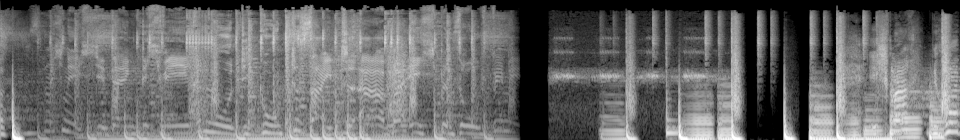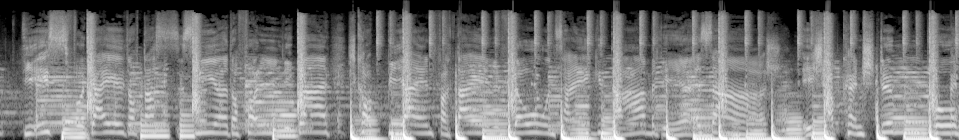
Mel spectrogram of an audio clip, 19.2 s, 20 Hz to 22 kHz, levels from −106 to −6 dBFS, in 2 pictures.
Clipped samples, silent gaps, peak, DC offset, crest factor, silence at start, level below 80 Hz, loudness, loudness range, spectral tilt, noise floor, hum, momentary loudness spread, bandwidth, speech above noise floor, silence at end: under 0.1%; 5.19-5.47 s, 7.46-7.50 s, 7.99-8.08 s; 0 dBFS; under 0.1%; 14 dB; 0 s; -18 dBFS; -16 LUFS; 7 LU; -5 dB/octave; -39 dBFS; none; 15 LU; 18 kHz; 25 dB; 0 s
